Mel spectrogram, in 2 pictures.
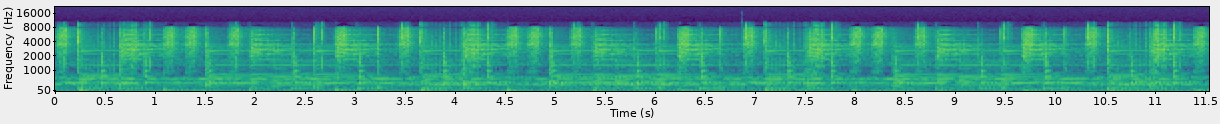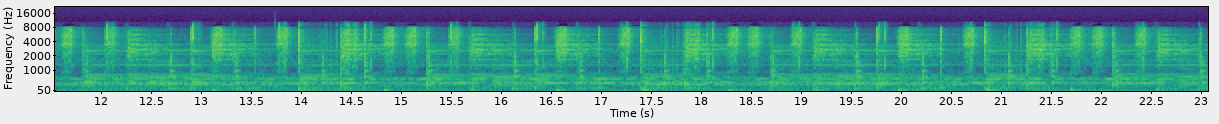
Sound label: Danse slow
